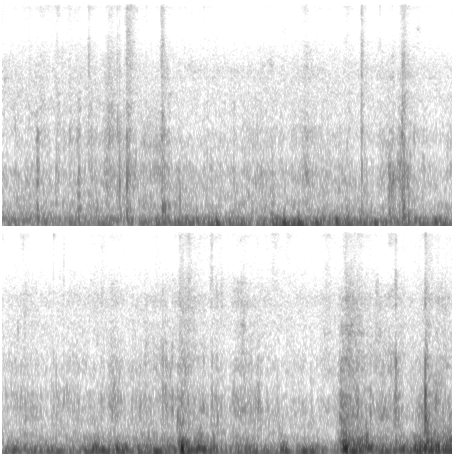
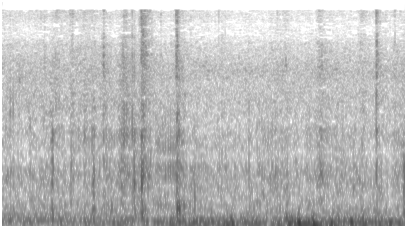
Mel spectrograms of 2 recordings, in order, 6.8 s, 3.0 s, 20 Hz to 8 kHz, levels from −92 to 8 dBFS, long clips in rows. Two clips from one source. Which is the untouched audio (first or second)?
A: second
